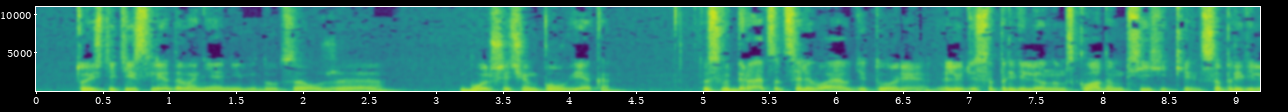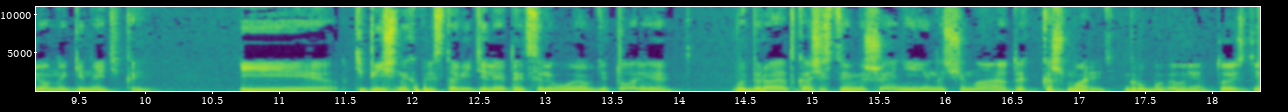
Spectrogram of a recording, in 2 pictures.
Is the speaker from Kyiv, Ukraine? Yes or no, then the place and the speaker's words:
yes; Kyiv, Ukraine; Сам я из Киева, если кто не знает.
